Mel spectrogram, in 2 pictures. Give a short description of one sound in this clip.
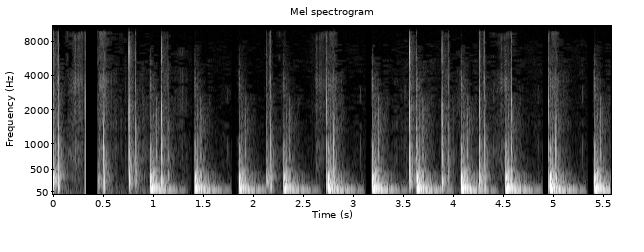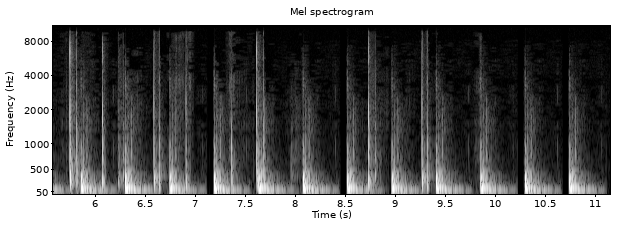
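Heavy, low thuds stomp in a steady rhythm.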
